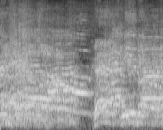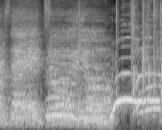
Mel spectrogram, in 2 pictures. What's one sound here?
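A group of men and women sing together close by.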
